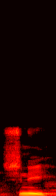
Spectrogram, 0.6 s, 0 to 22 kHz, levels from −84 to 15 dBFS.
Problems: none marked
